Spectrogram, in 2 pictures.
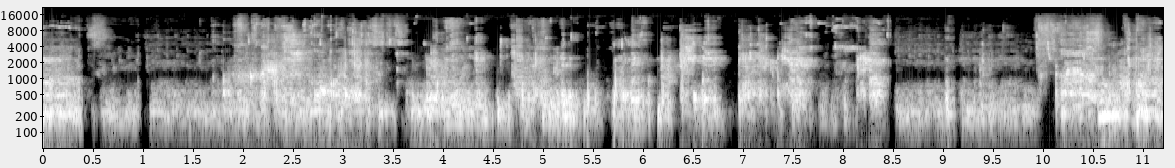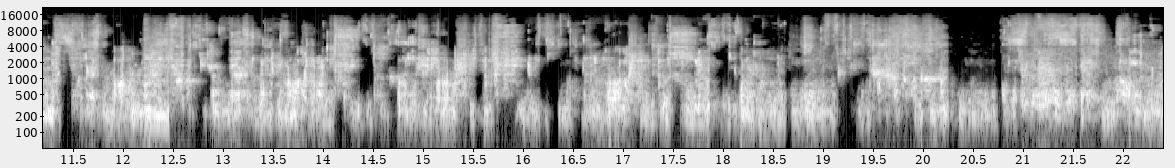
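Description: A man speaks close to a microphone.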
